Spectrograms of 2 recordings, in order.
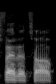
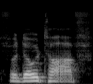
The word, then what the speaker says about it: Fedotov: fedotov fedotov fedotov fedotov we thought it was fedotov but we were all wrong of course it's always the it's always the M middle syllable that's the yes rule to live by is the accent fedotov so there's your goalies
